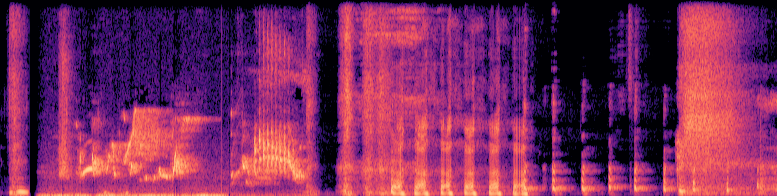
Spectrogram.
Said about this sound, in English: I feel like for this one, we need it the least, but this is what they're supposed to sound like a proper Regent Honey Eater song against the captive Regent Honey Eater song.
